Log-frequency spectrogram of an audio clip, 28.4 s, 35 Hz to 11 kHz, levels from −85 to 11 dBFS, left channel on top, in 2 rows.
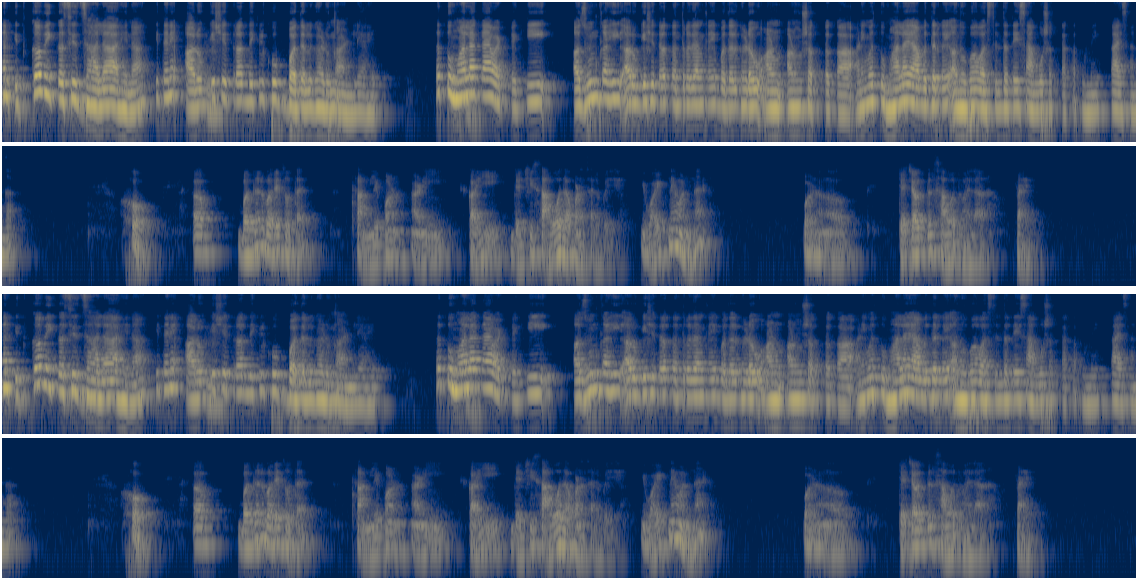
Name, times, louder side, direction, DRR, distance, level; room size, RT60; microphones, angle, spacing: voice 1, 0.0-4.7 5.4-6.8 7.1-10.1 10.4-13.1 13.5-14.3, left 3 dB, 80° left, 8 dB, 0.4 m, -24 dB
voice 2, 17.1-17.9 18.6-19.7 20.0-21.8 22.2-23.0 24.2-24.8 25.4-26.5 26.9-27.0, left 1 dB, 20° left, 3 dB, 0.7 m, -35 dB
4.3 x 2.4 x 3.8 m, 0.44 s
head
